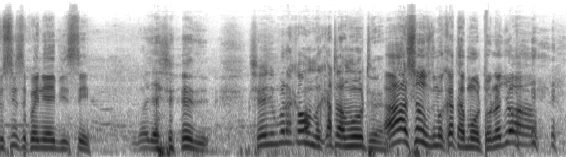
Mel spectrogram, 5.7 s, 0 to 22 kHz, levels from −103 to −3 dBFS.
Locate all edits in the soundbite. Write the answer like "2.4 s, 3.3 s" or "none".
none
